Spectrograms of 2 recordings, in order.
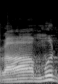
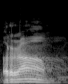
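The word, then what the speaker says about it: रां: राहु का मंत्र है यहां पर राम नहीं है राम अंक बिंदी है राहवे नमः इस मंत्र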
